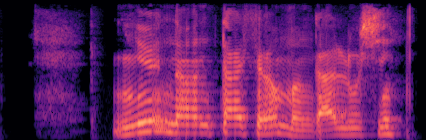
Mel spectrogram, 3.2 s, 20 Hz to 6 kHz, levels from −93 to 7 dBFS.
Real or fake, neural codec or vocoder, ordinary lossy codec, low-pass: real; none; AAC, 48 kbps; 5.4 kHz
